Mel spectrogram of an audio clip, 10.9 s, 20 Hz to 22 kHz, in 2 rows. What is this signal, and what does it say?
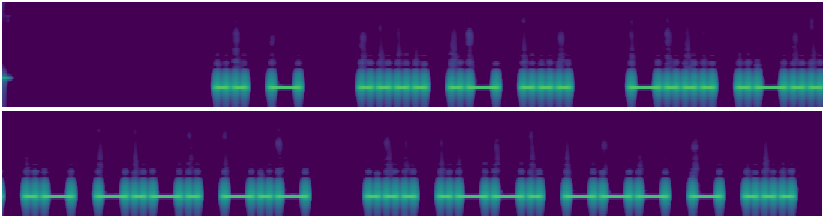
Morse code, heard as a keyed tone, about 20 wpm, 700 Hz. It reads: IT HAS BLACK SPOTS
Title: Additional Easy Phrases 20wpm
